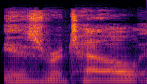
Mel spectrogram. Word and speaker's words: Israetel: The real answer is like it depends on if you're pronouncing it, and it's like a make-believe Israeli name that was given to a Russian-born person, but now it's in America. So Israetel is totally great.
